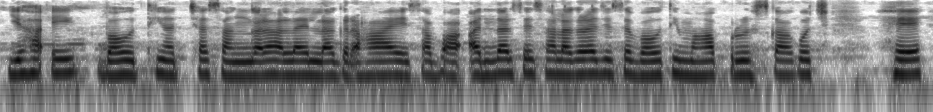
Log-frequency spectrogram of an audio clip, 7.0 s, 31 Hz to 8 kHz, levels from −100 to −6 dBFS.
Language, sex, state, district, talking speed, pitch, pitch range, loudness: Hindi, female, Chhattisgarh, Rajnandgaon, 195 wpm, 200 Hz, 195-205 Hz, -19 LUFS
